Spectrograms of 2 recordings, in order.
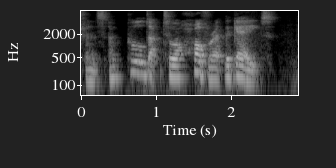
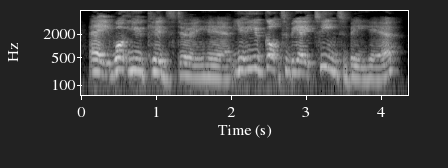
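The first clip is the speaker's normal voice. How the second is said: loud, gruff stable hand barking at intruders; 3 semitones higher, 9 dB louder than usual. Acted. Thin stable man shouts at the kids at the gate, gruff and loud. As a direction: challenge the kids loudly and roughly. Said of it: "he said in a gruff voice".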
